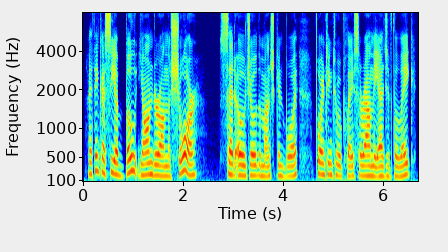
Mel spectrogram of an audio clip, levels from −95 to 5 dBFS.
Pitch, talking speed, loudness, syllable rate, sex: 185 Hz, 225 wpm, -16 LUFS, 5.7 syllables/s, female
